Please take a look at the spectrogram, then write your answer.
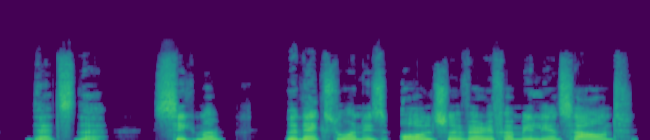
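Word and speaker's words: σίγμα: So it's not a sigma. If you want to say it in Greek, it's called sigma.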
